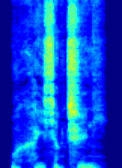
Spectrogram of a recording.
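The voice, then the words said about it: Coy whisper. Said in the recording (Chinese): “娇笑着……在他耳边小声说”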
